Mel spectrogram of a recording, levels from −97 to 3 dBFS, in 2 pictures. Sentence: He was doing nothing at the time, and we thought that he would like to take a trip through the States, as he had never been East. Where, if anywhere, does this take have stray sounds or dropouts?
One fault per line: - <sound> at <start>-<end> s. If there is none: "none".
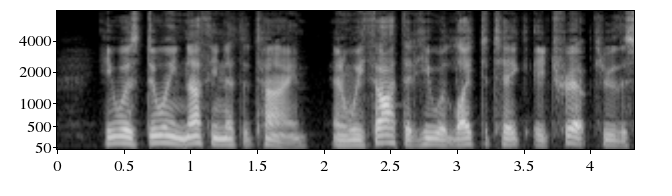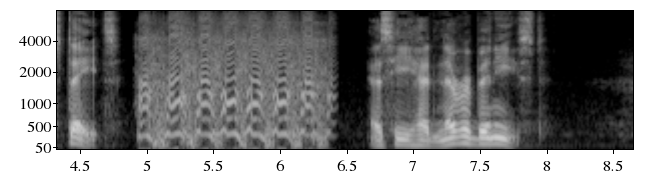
- laugh at 4.9-6.4 s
